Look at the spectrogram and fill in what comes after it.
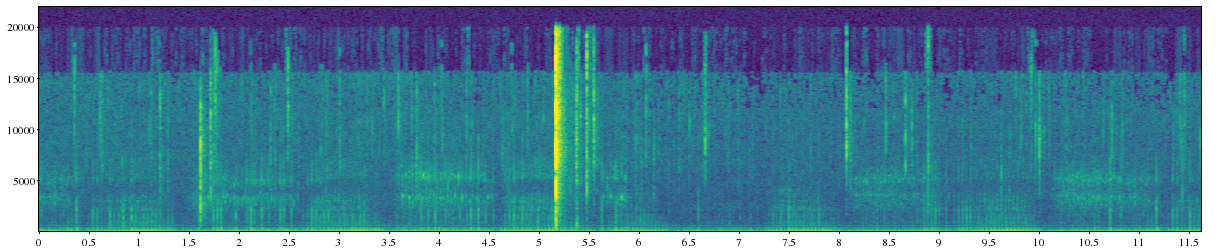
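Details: A dozing cat purrs near a crackling fireplace; the soft, low vibration rises and falls roughly every two seconds with its breathing, and a single loud snap of burning wood cuts through midway.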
